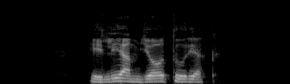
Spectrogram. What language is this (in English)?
Yaqui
